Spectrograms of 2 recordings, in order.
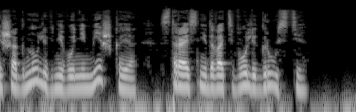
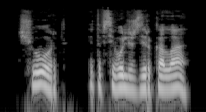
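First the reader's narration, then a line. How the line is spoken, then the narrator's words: Breathless exhale. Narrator (Russian): выдохнул Алекс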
